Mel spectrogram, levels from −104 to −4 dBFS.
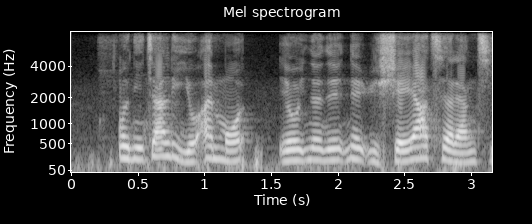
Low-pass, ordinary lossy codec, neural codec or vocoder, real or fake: none; none; none; real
